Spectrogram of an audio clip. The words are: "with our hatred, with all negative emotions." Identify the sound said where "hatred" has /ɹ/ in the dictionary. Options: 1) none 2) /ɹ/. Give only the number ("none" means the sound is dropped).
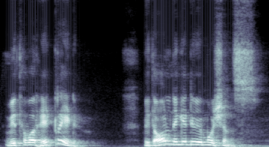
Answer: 2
